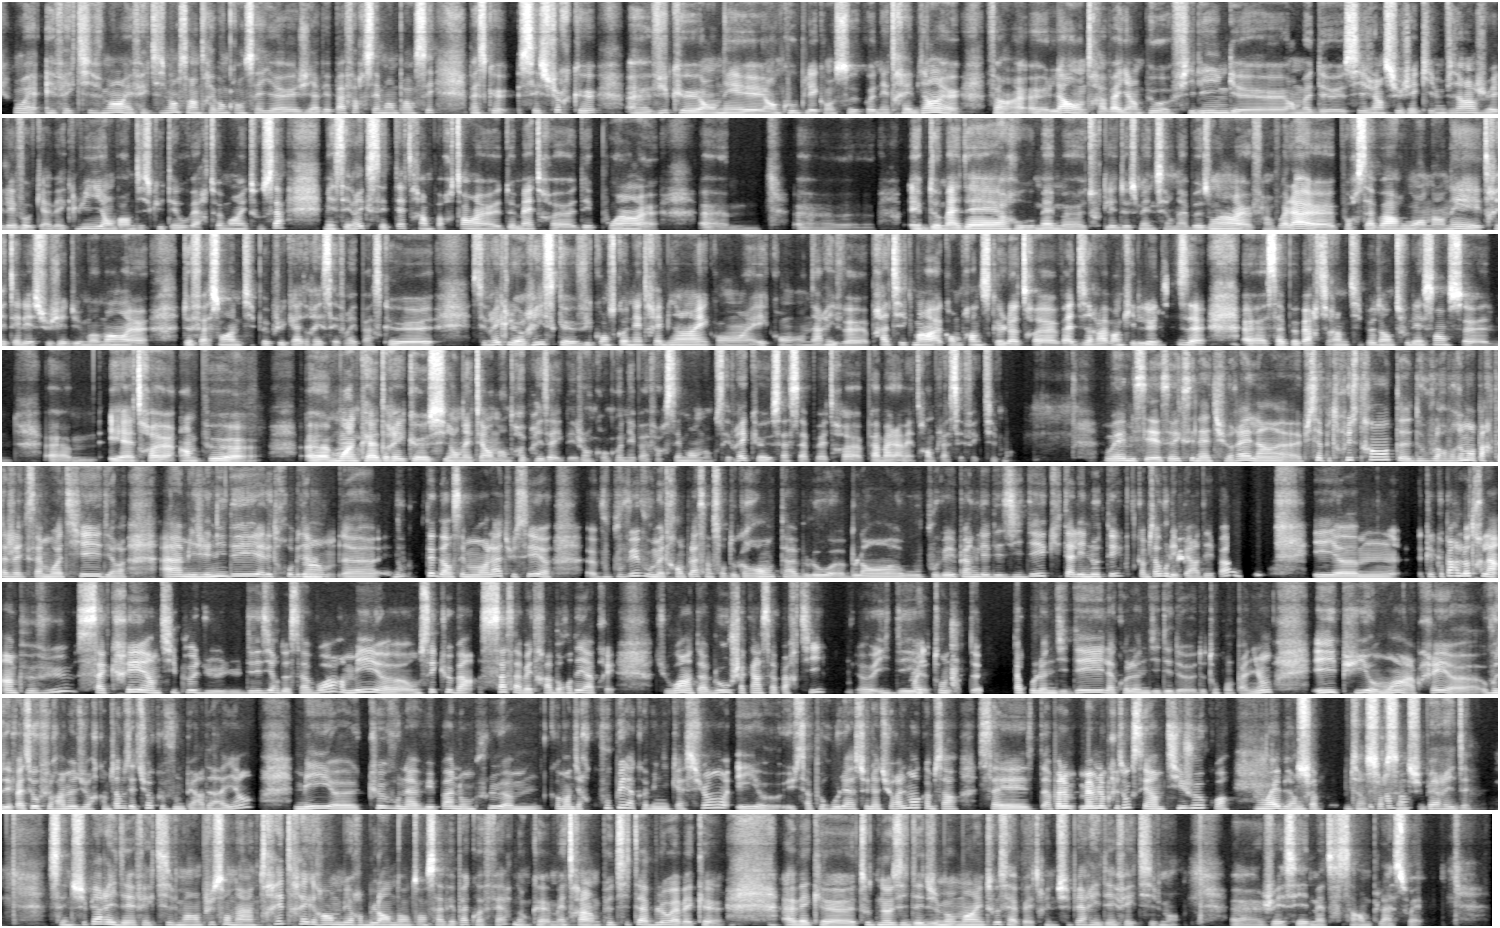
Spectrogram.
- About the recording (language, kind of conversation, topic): French, advice, Comment puis-je mieux séparer mon travail de ma vie personnelle pour me sentir moins stressé ?
- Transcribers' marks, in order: tapping; unintelligible speech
